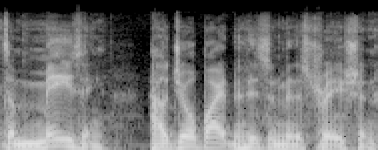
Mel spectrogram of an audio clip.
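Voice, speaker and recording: With lively intonation, a man speaks at a fairly quick pace in a fairly low pitch. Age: 60s. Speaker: talk radio host. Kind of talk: call-in talk radio. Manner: halting, repetitive.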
